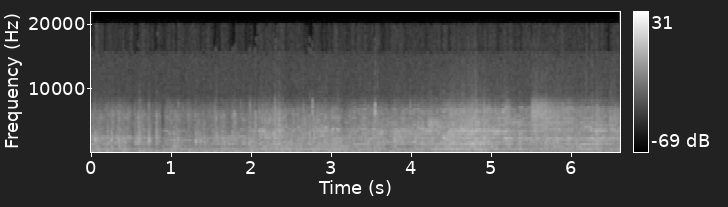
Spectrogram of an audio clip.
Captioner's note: rhythmic percussion music; group shouting; tense orchestral music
